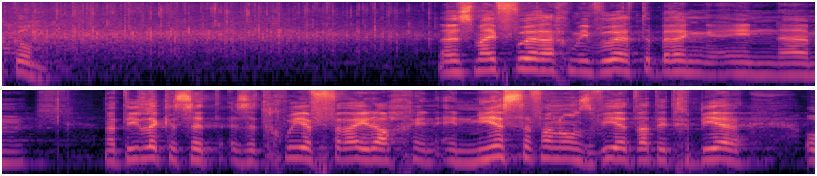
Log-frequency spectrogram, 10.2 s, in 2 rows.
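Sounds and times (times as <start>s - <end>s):
audience applauding and clapping hands: 0.0s - 3.0s
speech: 0.1s - 0.4s, 2.7s - 10.1s.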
